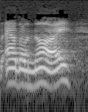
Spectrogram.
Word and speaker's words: Adonai: It is a different word which we may pronounce Adonai, and which literally means my masters.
